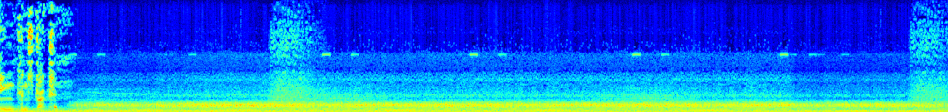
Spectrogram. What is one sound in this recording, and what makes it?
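Laser beams buzz continuously.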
